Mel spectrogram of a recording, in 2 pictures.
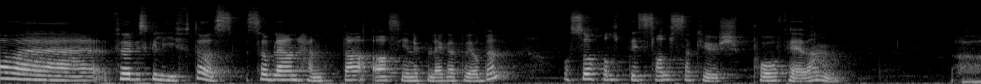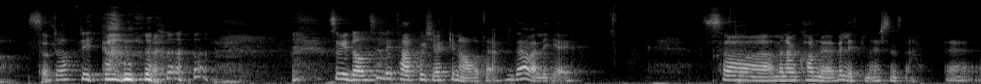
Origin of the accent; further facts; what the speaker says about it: Uruguay; also born or lived in Cuba; now in Norway; der jeg kommer fra Uruguay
